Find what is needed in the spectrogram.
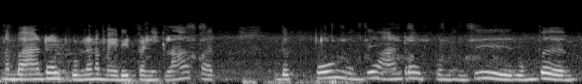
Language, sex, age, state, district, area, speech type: Tamil, female, 18-30, Tamil Nadu, Mayiladuthurai, rural, spontaneous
